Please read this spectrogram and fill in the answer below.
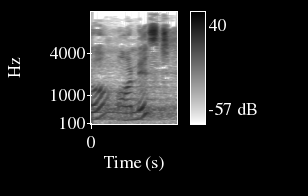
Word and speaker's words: honest: Honest man, again it is, see I told you over here, honest, it is starting with H, but the pronunciation, the sound is honest, O.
